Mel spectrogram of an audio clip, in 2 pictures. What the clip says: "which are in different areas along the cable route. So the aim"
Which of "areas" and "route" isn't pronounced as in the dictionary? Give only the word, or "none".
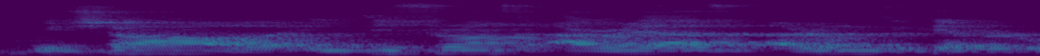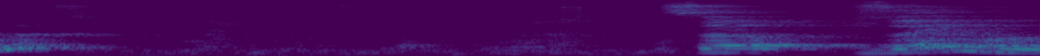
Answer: route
